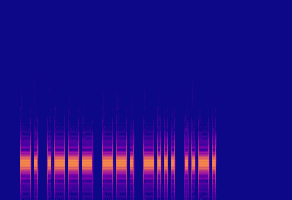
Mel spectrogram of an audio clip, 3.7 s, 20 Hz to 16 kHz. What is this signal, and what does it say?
Morse code, heard as a keyed tone, about 28 wpm, 700 Hz. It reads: NJGBF
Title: Code Groups - 5 Letters - 28wpm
